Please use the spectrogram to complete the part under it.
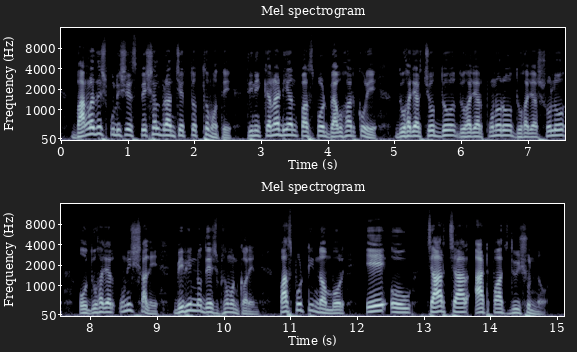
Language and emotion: Bengali, neutral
